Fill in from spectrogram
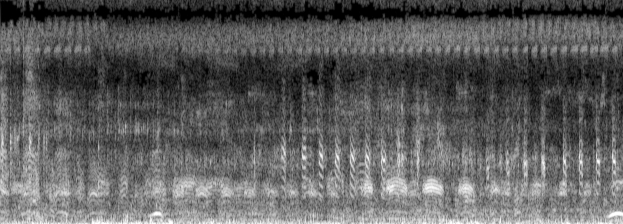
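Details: Young domestic ducks in a big farm flock in Vietnam; many harsh quacks overlap in a constant clamor, some clearer calls standing out, over low-pitched background noise.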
